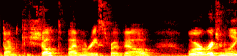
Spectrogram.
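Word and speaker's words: Don Quichotte: about the famous character don quixote in french pronounced don quixot from the classic epic so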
